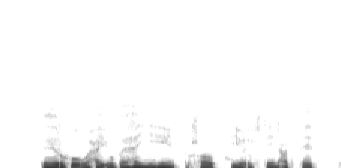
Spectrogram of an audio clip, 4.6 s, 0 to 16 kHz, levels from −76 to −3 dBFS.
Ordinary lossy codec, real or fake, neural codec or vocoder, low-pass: none; real; none; 7.2 kHz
